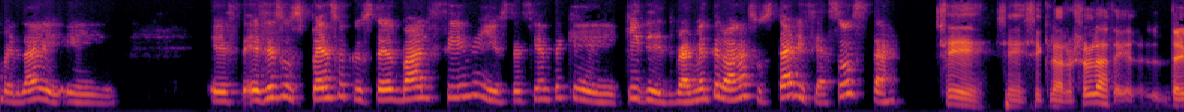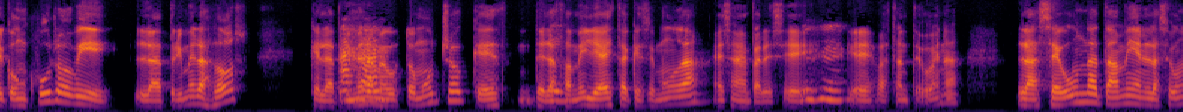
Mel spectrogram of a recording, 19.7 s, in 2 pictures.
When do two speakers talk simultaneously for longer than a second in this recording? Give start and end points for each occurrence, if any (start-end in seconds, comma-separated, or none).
none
